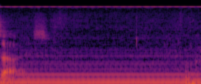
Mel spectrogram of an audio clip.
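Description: Steady electrical mains hum in the microphone and audio system: a low drone made of several fixed tones that holds unchanged.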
